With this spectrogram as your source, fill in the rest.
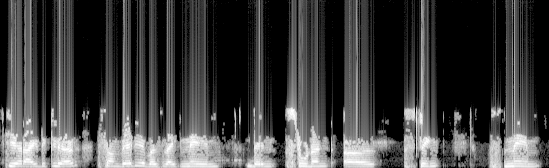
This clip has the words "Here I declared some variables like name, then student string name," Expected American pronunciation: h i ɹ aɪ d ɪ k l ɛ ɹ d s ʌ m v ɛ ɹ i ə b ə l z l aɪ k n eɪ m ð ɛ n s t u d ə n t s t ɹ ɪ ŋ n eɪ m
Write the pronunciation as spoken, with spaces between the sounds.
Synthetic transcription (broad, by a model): h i ɹ aɪ d ɪ k l ɛ ɹ d s ʌ m v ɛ ɹ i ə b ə l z l aɪ k n eɪ m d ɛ n s t u d ə n t s t ɪ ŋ n eɪ m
